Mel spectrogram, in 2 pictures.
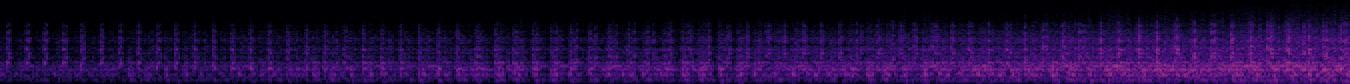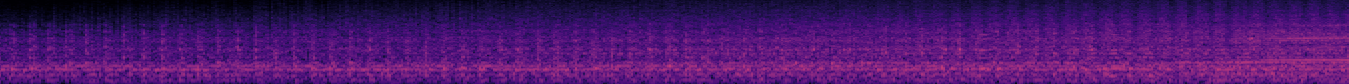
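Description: A buzzing drone with a steady pitch and a fast, even flutter, fading in and growing steadily louder. It is the build-up that leads straight into loud rock music.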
